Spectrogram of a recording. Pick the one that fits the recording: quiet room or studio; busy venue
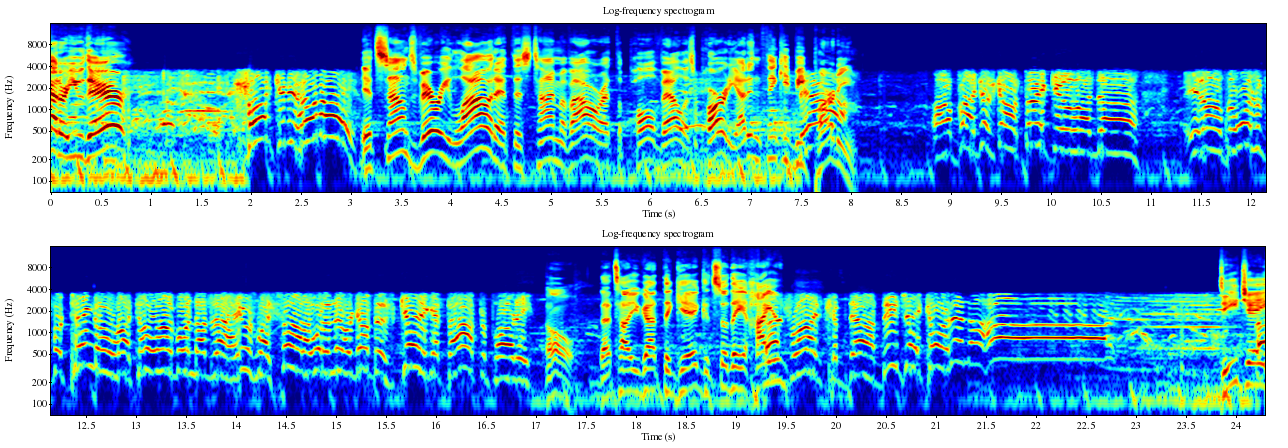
busy venue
